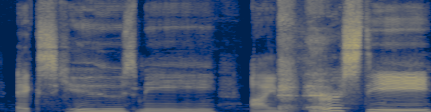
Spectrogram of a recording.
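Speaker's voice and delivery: ominous whisper. Voicing a child character in a scene: ominous whisper. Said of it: "Gwendolyn just whispering out ominously".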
